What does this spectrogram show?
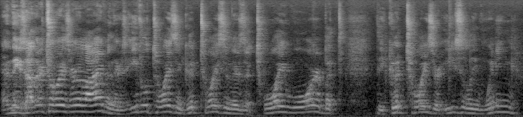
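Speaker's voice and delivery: imitating a thrilled viewer; gushing excitement. Viewer reacting to the toy war, gushing excitedly. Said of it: "and you're like".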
